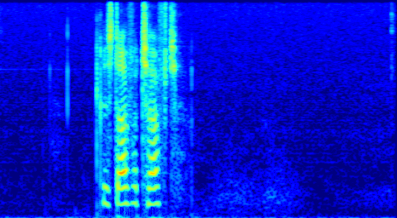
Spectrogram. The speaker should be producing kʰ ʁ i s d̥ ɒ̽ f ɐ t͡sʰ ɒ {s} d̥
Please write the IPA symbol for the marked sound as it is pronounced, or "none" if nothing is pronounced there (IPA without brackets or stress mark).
f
